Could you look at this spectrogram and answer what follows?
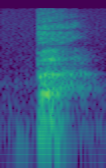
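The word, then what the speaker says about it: باء: Now, the next is Ba. Ba is also very simple to pronounce. Ba, simple B, Ba.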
